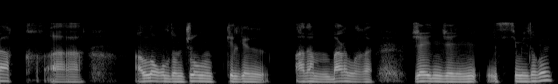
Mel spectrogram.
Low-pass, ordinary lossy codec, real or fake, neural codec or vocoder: 7.2 kHz; none; real; none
